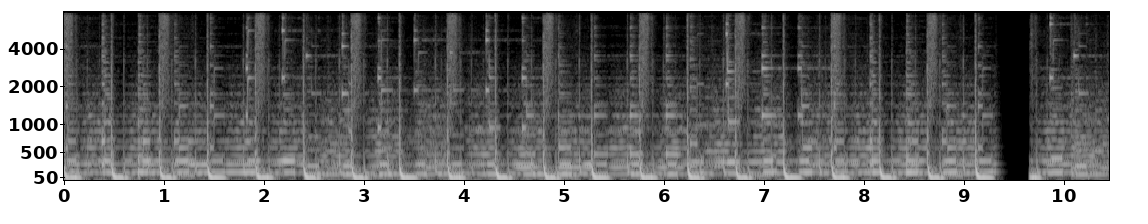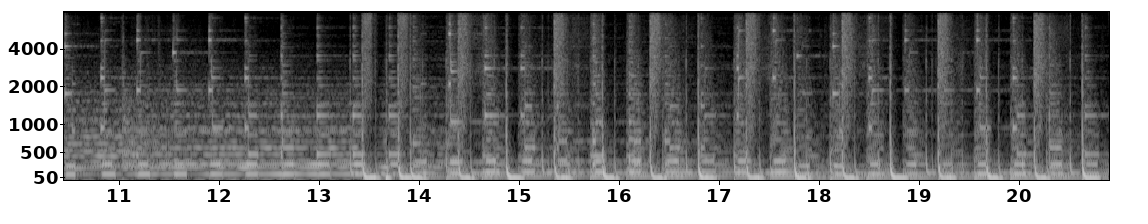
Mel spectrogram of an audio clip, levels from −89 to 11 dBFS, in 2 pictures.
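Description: From 9.32 to 9.68 s the sound smears into a fading buzz, then silence, likely from a long network dropout that lost about 0.34 s of audio.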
